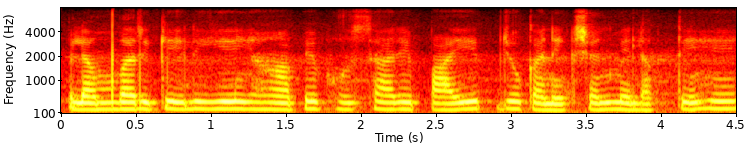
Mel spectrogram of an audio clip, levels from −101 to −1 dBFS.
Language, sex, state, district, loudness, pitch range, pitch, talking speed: Hindi, female, Odisha, Nuapada, -18 LUFS, 185-200 Hz, 195 Hz, 175 wpm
